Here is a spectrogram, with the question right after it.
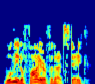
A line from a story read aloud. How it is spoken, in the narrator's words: said Larry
